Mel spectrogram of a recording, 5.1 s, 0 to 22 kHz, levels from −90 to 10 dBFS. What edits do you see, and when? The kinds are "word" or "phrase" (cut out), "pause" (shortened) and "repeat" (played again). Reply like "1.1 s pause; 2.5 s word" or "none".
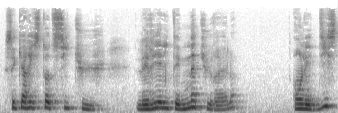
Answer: none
